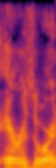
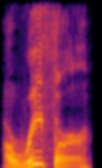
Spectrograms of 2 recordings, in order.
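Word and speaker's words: Airazor: You say it's Arizor, and when I look it up, that's how it's spelled. But man, when you're in the theater trying to catch names and people are talking, I kept hearing Aretha, and I'm like, is this Aretha Falcon?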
